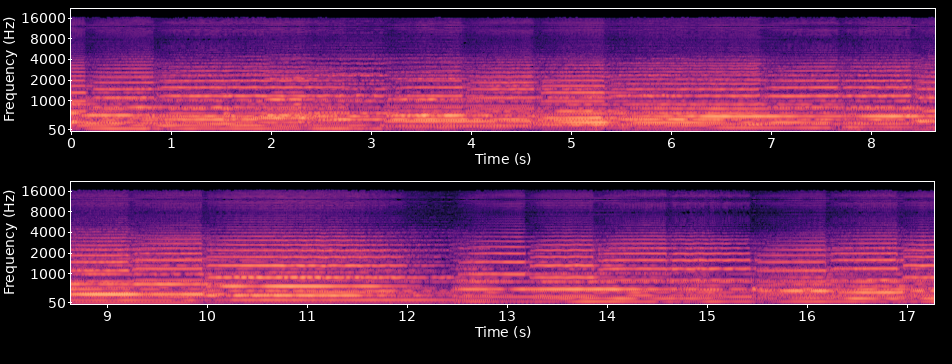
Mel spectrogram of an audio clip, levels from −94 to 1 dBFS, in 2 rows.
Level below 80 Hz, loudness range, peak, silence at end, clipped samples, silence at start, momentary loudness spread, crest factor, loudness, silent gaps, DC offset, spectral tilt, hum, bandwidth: -48 dBFS; 4 LU; -6 dBFS; 0 s; under 0.1%; 0 s; 7 LU; 16 dB; -22 LUFS; none; under 0.1%; -6 dB/octave; none; 17 kHz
